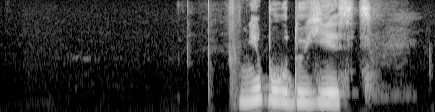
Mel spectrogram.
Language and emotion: Russian, neutral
